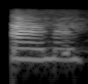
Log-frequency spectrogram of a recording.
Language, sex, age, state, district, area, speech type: Odia, female, 60+, Odisha, Gajapati, rural, conversation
